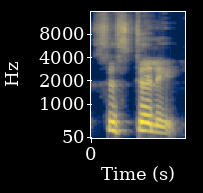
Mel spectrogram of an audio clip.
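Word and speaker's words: systole: कि इस particular ventricular सिस्टले की वजह से, अच्छा, बहुत से जो हमारे यहाँ के लोकल कन्वेंशनल लोग हैं वो इसे वेंट्रिकुलर सिस्टोल भी बोलते हैं, but actual pronunciation is ventricular सिस्टले।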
